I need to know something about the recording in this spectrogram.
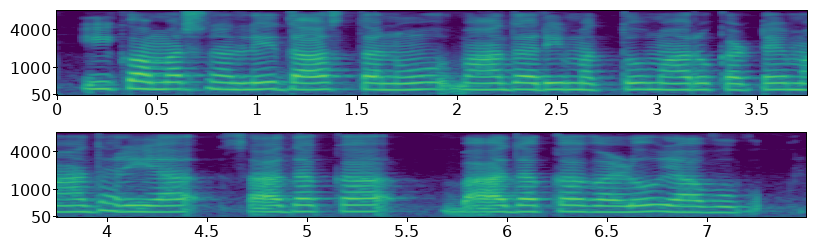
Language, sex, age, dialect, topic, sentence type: Kannada, female, 18-24, Central, agriculture, question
